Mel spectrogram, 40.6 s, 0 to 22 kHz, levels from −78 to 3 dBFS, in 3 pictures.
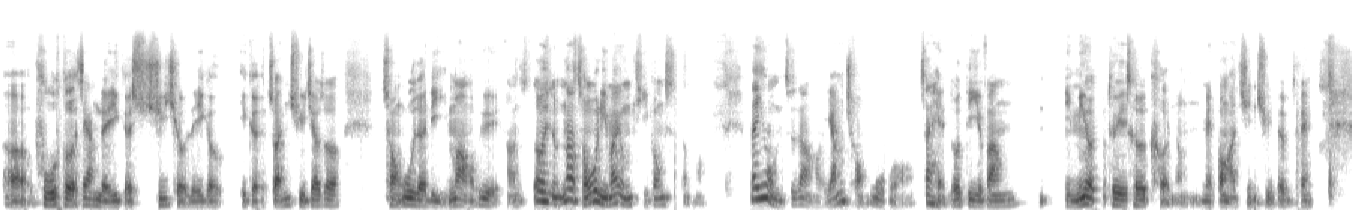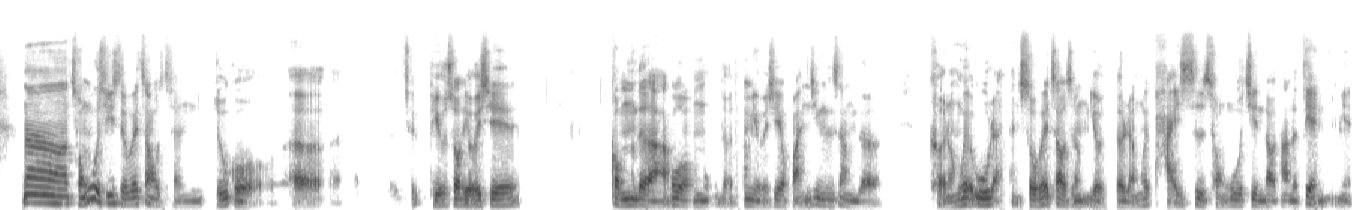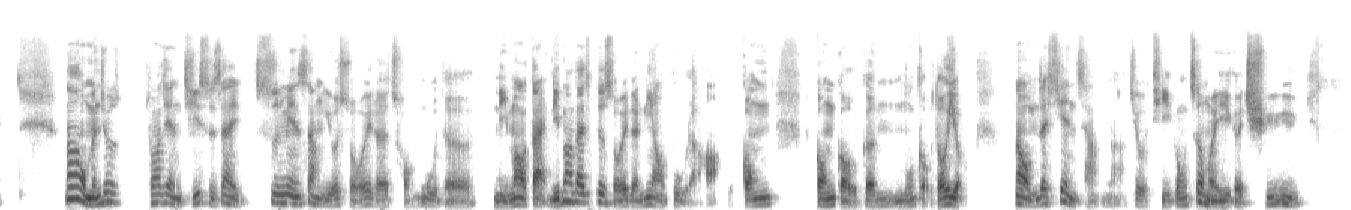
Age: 20-39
